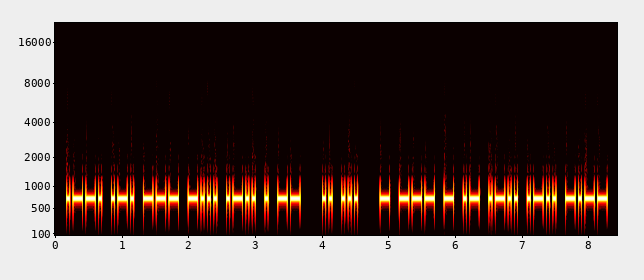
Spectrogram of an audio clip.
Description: Morse code, heard as a keyed tone, about 25 wpm, 700 Hz. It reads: PROBLEM IS TOTALLY
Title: Sentences from Top 1600 Words 25wpm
